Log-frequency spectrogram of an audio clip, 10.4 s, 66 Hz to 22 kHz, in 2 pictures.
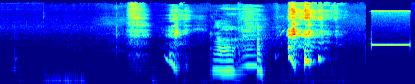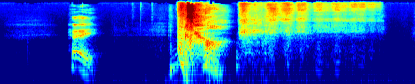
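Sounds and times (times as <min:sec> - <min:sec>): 
speech: 0:02.6 - 0:03.6, 0:06.1 - 0:06.5, 0:07.7 - 0:08.5
loud person sneezing: 0:07.3 - 0:08.4.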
